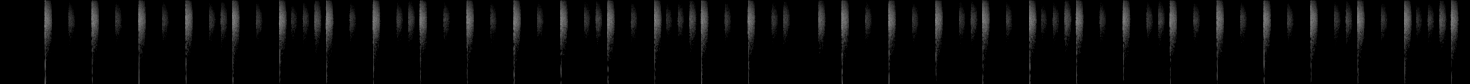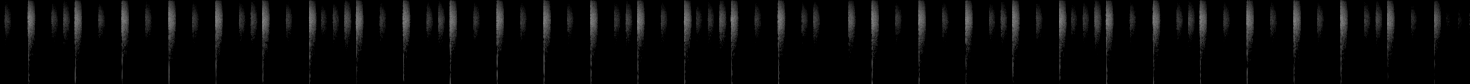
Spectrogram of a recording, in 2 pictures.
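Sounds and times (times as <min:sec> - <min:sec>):
hi-hat: 0:00.5 - 0:29.3.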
